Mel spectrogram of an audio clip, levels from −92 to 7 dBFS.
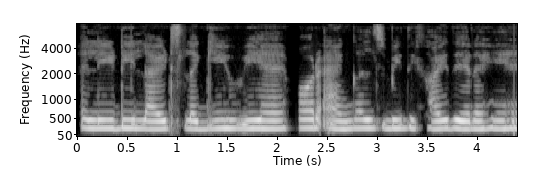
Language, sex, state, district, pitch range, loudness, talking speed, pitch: Hindi, female, Bihar, West Champaran, 210-225 Hz, -14 LUFS, 165 wpm, 220 Hz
